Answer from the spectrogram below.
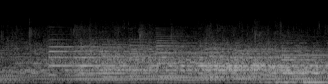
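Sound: audience applause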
